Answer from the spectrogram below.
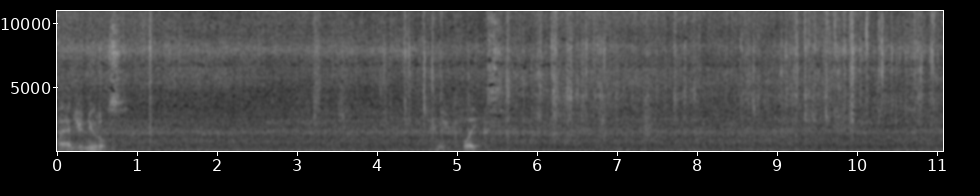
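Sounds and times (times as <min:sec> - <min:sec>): water boiling and bubbling: 0:01.4 - 0:11.0.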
